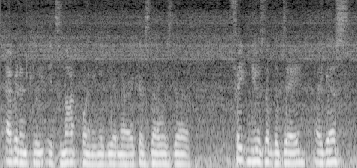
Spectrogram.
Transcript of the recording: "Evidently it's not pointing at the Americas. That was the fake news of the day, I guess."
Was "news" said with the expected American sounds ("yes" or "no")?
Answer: yes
